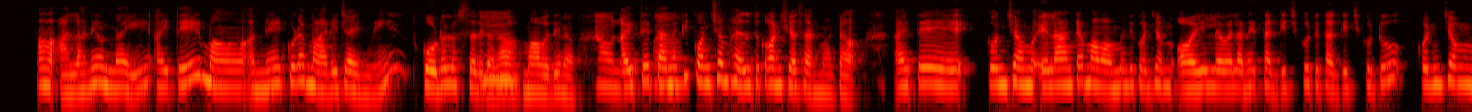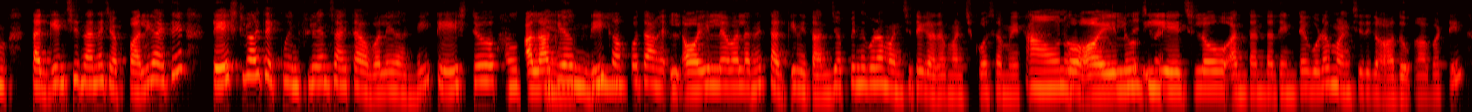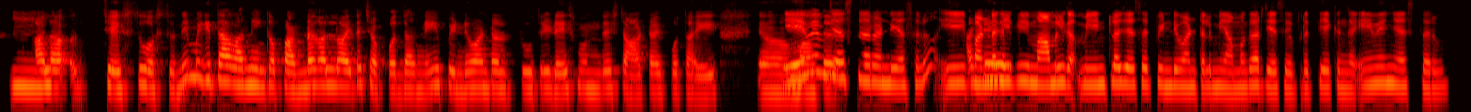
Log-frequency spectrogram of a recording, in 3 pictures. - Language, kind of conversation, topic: Telugu, podcast, అమ్మ వంటల్లో మనసు నిండేలా చేసే వంటకాలు ఏవి?
- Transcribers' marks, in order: in English: "మ్యారేజ్"; in English: "హెల్త్ కాన్షియస్"; in English: "మమ్మీని"; in English: "ఆయిల్ లెవెల్"; in English: "టేస్ట్‌లో"; in English: "ఇన్‌ఫ్లూయెన్స్"; in English: "టేస్ట్"; in English: "ఆయిల్ లెవెల్"; in English: "సో, ఆయిల్"; in English: "ఏజ్‌లో"; in English: "టు త్రీ డేస్"; in English: "స్టార్ట్"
